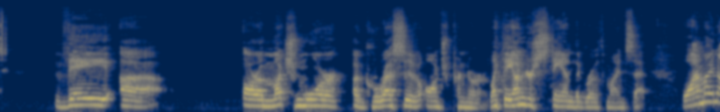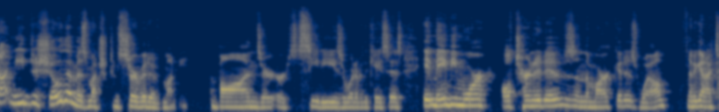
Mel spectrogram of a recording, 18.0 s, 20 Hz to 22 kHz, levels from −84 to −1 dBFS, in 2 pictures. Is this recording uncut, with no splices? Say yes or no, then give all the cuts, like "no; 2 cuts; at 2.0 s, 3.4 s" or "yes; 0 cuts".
no; 1 cut; at 11.6 s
